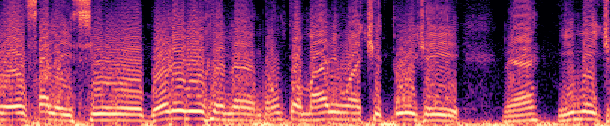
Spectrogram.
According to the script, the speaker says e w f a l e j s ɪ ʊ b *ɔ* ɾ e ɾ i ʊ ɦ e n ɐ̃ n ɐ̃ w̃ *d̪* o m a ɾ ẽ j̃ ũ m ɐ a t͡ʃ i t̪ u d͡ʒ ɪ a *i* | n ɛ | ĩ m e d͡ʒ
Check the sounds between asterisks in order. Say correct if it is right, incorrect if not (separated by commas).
incorrect, incorrect, correct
